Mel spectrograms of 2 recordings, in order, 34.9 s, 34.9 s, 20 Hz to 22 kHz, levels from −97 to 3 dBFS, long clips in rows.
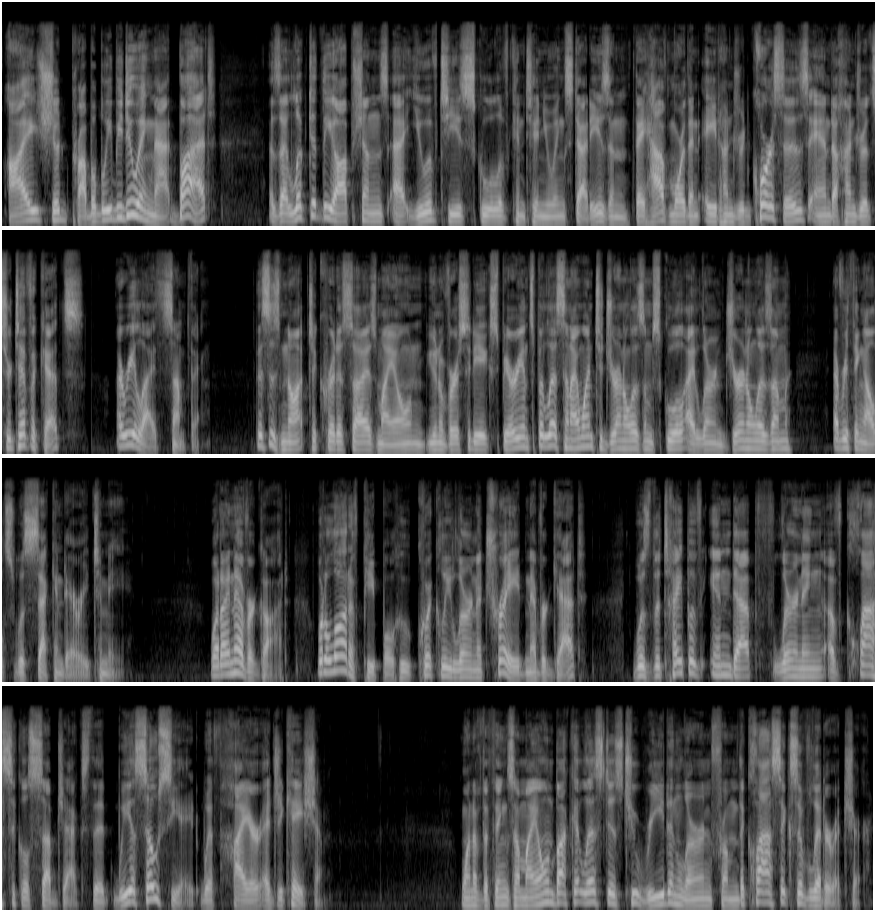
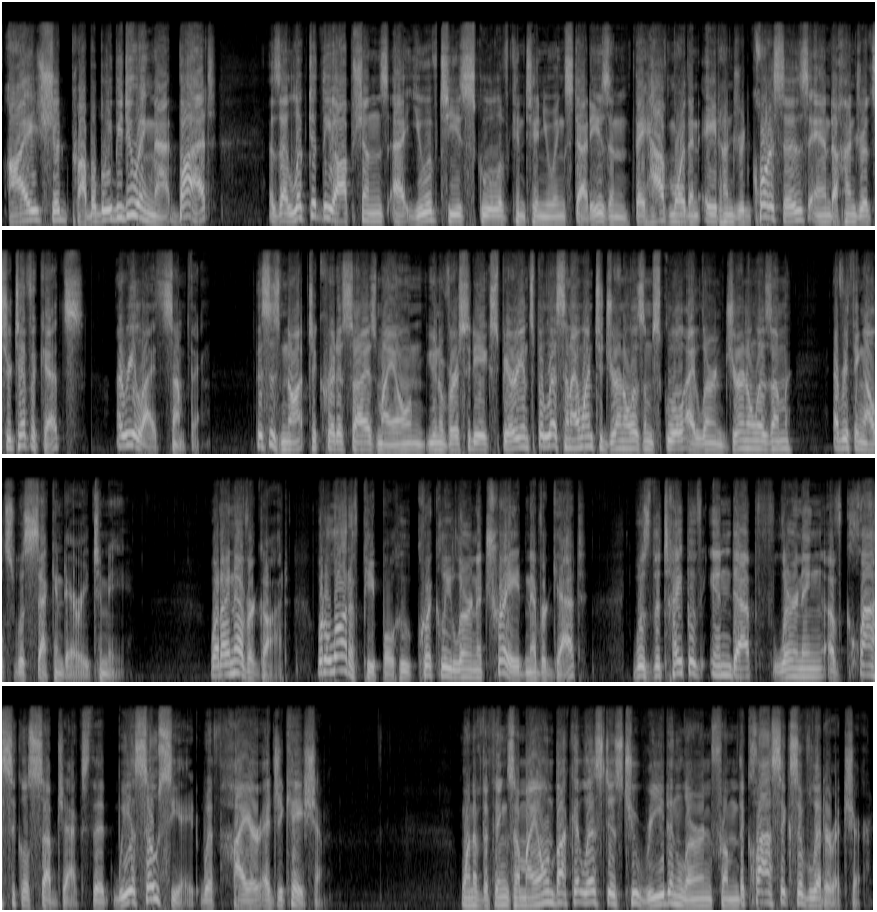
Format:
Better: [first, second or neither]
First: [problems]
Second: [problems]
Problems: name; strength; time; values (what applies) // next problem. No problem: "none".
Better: first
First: none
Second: distortion; slight; 9% of the sound clipped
